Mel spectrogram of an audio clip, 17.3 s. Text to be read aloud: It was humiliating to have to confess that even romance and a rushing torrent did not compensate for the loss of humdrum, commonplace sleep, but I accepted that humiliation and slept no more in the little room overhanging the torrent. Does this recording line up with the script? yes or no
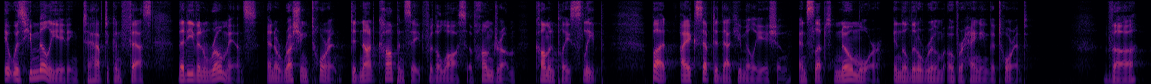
no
